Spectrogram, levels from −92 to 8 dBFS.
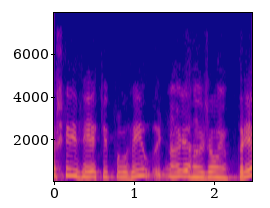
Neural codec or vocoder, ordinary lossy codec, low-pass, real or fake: codec, 16 kHz, 2 kbps, FreqCodec, larger model; none; 7.2 kHz; fake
